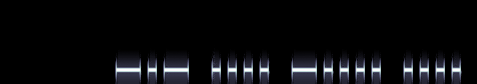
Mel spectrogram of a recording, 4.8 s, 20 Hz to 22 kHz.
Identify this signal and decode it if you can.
Morse code, heard as a keyed tone, about 15 wpm, 700 Hz. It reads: KH6H
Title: USA Call Signs - 3x Character Spacing - 15wpm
